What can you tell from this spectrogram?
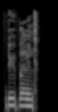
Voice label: "dübelnd", German; adjectives

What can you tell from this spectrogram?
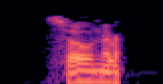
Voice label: "sonar", english; nouns

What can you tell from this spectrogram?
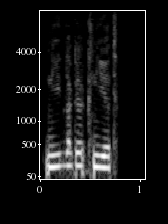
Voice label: "niedergekniet", German; adjectives

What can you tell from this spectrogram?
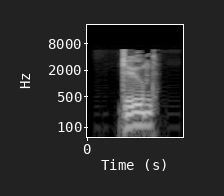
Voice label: "doomed", English; adjectives

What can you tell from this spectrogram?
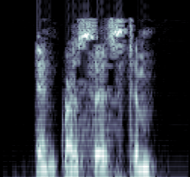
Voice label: "intrasystem", english; adjectives

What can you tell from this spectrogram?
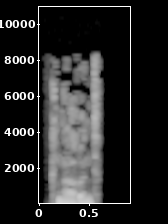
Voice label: "knarrend", German; adjectives

